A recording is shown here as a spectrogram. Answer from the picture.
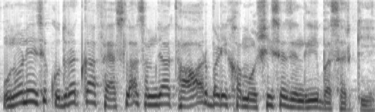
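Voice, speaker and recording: Over music in the background, a man's pitch swings very widely. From Pakistan. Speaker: actor; horror storyteller. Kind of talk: horror story narration.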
